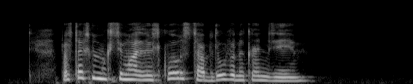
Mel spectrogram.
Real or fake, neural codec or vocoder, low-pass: fake; codec, 16 kHz, 2 kbps, FreqCodec, larger model; 7.2 kHz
